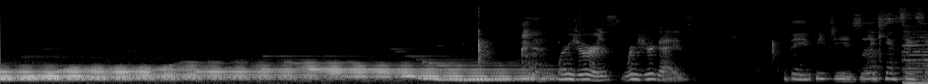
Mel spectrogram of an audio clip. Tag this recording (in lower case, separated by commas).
music, xylophone, vibraphone, speech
